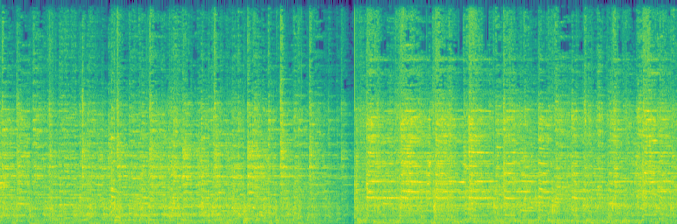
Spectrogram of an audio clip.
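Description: Dhol and madal drums of a Bhil tribal drum group, beaten with sticks in a loud, continuous rhythm. The sound drops away briefly about five seconds in and comes back abruptly, with a held high melodic line over the drumming afterwards.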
